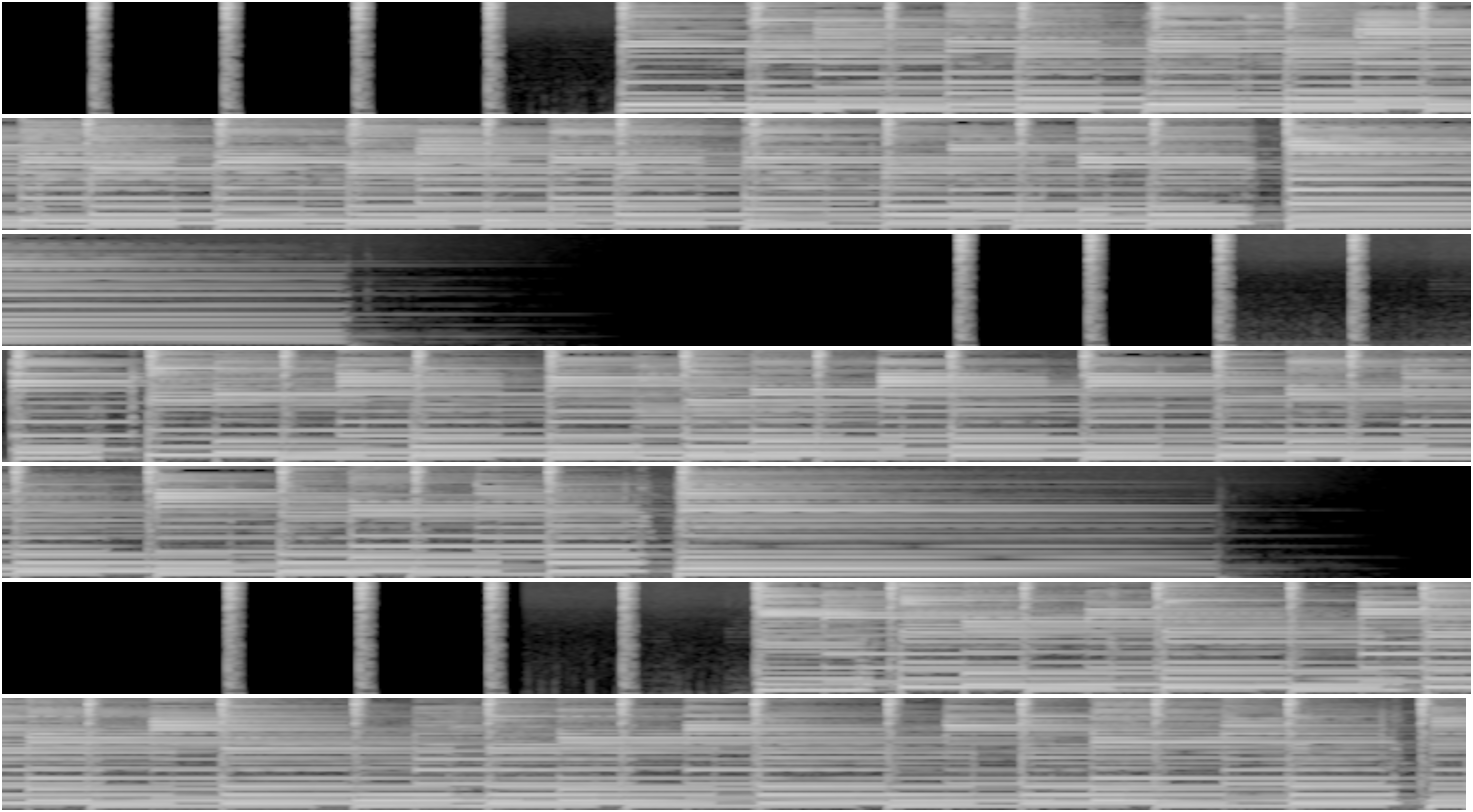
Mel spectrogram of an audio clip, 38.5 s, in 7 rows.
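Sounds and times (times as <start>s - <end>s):
rhythm guitar: 2.3s - 12.5s, 15.6s - 26.7s, 29.4s - 38.5s.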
